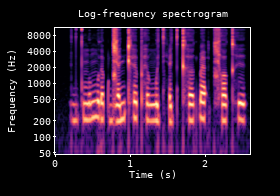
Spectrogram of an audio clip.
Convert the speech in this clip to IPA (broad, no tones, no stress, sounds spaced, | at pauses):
d ɪ tʲ ŋʷ ɪ ŋʷ ɪ ɾ æ p d͡ʑ æ nʲ kʰ ɛ pʰ ɛ ŋʷ ʌ tʲ ʔ æ tʲ kʰ ɜ k͡p æ ʔ t͡ɕʰ ʌ kʰ ɪ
